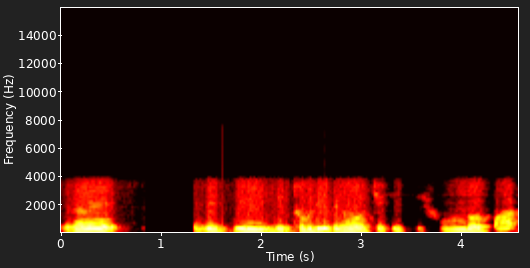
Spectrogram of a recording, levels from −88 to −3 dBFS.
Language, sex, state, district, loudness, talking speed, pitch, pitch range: Bengali, male, West Bengal, Dakshin Dinajpur, -14 LUFS, 170 wpm, 150 Hz, 145-155 Hz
